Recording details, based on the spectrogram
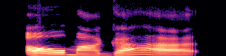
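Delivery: loud holler. Retelling pausing the video to react, imitating own hollering. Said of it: "because I was hollering".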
